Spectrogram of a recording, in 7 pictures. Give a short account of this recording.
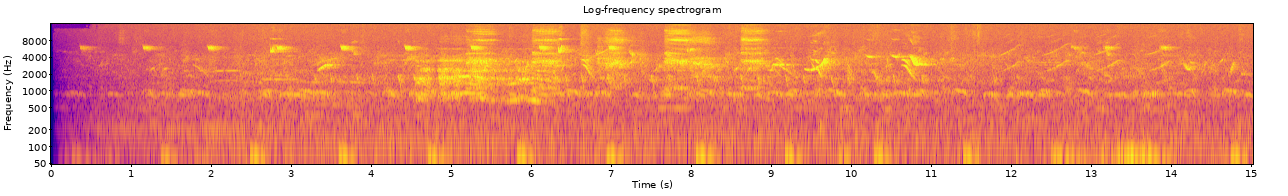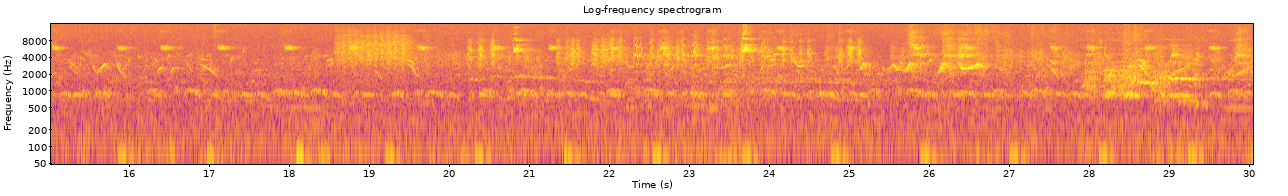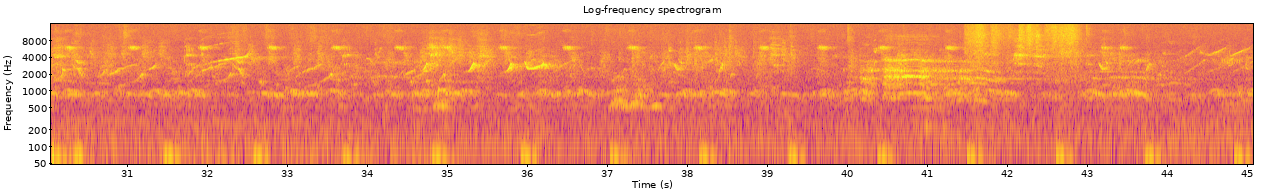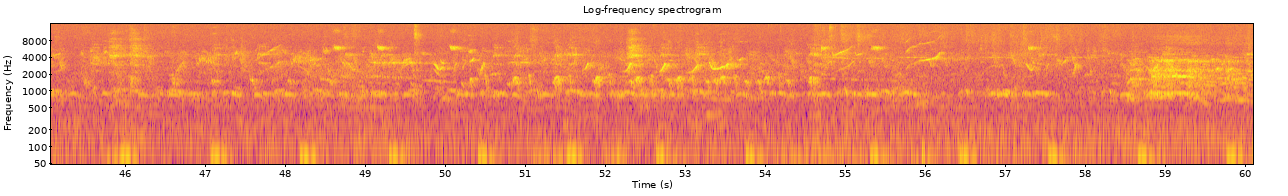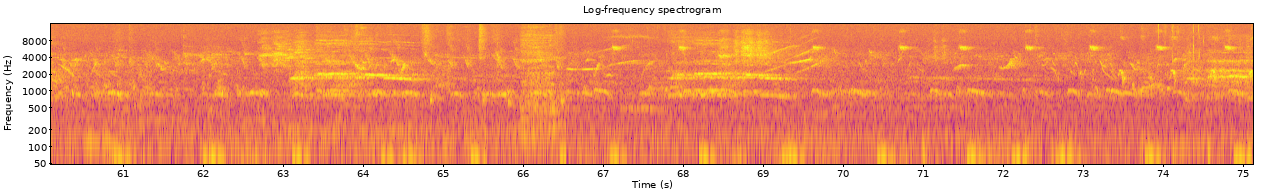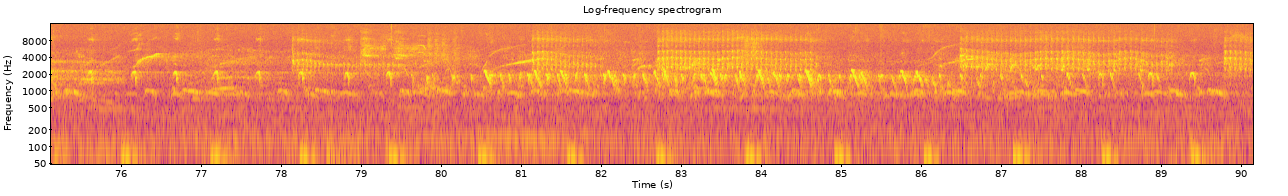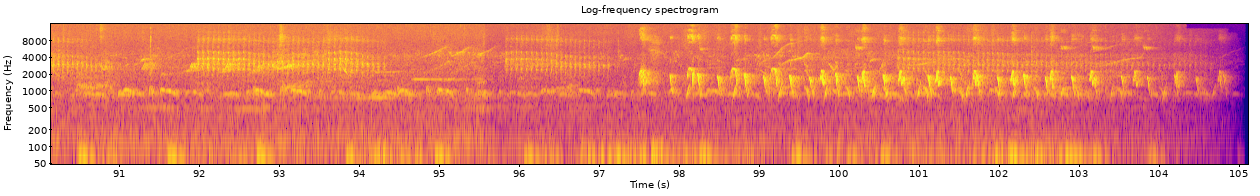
Amanecer desde mi hogar en Taganga, gallos, loras y muchas otras aves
